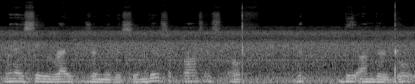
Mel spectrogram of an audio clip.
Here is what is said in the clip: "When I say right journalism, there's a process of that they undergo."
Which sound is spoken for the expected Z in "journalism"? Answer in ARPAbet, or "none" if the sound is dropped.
S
